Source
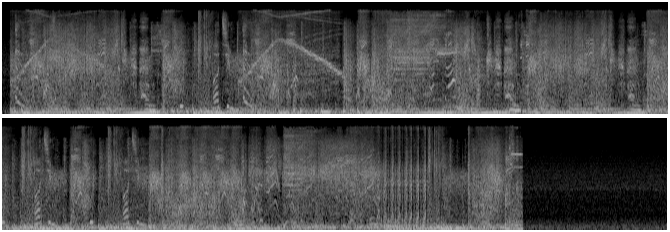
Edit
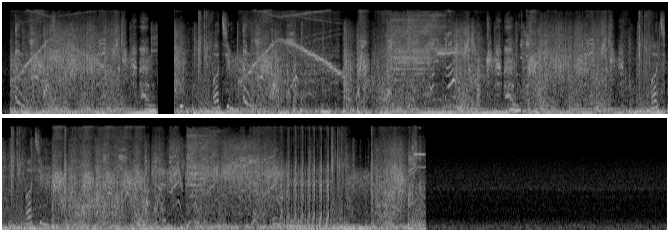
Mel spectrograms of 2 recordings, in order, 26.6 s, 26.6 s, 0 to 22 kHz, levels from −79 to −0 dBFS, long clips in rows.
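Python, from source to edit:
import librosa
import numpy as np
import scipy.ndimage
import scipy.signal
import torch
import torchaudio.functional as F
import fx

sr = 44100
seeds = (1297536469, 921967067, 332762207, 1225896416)

y = fx.edit(x, sr, fx.silence(start_s=3.11, length_s=0.33),
    fx.fade_down_up(start_s=7.17, length_s=0.53, db=-10.5, fade_s=0.25),
    fx.cut(start_s=12.42, length_s=0.99),
    fx.cut(start_s=14.24, length_s=0.95), tone=tone)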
